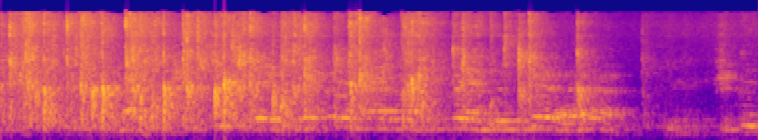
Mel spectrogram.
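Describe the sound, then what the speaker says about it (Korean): An audience at a North Korea nuclear forum at the Unification Hall claps in a dense burst of hand claps mixed with voices, thinning out toward the end. "박수 쳐요."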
